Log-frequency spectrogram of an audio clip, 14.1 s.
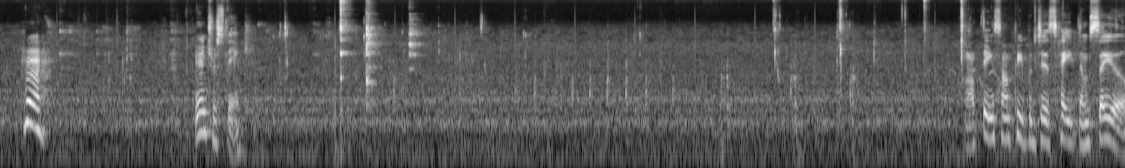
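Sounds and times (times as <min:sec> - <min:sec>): chewing with mouth clicks: 0:03.4 - 0:03.7, 0:04.9 - 0:11.8.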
